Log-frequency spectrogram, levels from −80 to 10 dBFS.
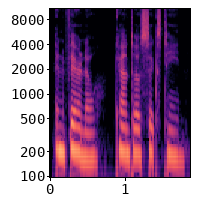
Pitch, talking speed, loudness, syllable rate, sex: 185 Hz, 95 wpm, -20 LUFS, 4.5 syllables/s, female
